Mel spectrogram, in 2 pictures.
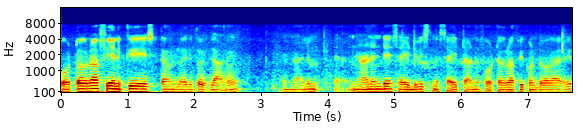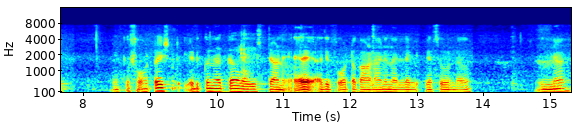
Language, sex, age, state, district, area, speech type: Malayalam, male, 18-30, Kerala, Kannur, rural, spontaneous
